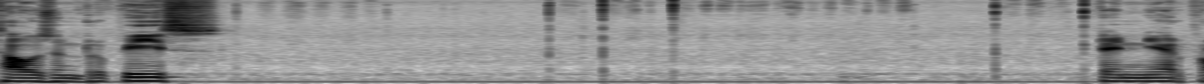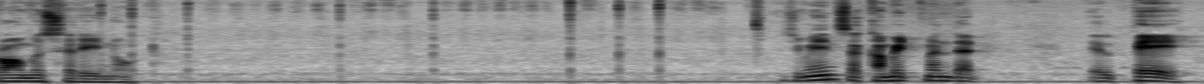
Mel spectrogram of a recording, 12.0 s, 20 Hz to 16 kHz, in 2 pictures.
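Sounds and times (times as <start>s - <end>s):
stylus scratching on screen: 1.1s - 2.0s, 2.7s - 10.2s.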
